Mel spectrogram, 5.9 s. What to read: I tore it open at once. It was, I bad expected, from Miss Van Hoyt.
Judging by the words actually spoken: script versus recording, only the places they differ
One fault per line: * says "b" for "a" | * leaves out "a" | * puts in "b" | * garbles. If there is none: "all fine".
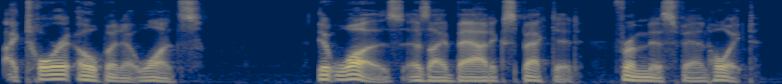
* puts in "as"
